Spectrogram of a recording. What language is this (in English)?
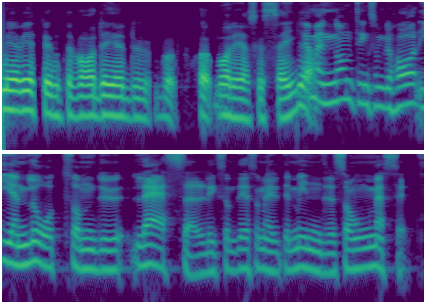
Swedish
